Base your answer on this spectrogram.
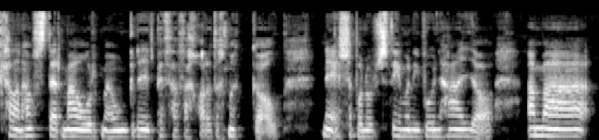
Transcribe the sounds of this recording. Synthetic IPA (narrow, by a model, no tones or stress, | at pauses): kʰalˠanɦawstɛrmawrmɛwnɡneɨd̥pʰeːθaθaχwaɾadəχməɡ̥ɔ̰lˠneɛɬaboːnurt͡ʃðɪmɔnivʊɨnɦaɨɔ̰ama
